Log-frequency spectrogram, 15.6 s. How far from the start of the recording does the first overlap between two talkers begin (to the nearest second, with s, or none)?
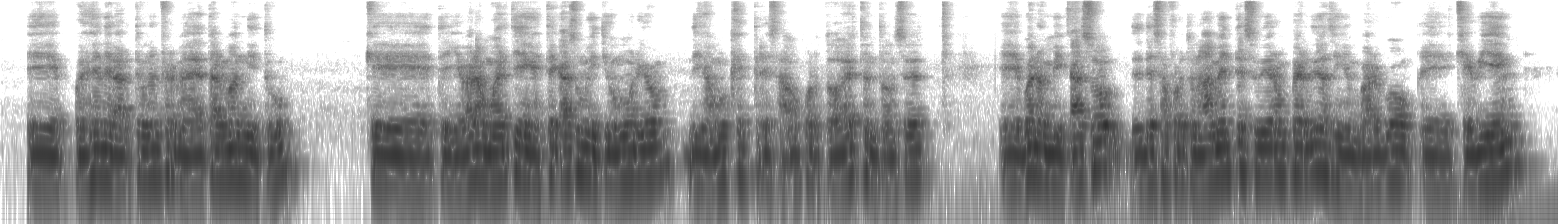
none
